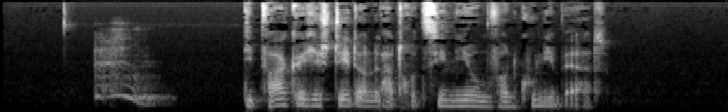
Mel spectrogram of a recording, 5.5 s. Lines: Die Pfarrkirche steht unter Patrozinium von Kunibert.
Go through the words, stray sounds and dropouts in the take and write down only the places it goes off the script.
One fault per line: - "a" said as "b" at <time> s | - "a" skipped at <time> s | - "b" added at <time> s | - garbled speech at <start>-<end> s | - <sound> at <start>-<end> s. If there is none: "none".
- throat clearing at 0.7-1.4 s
